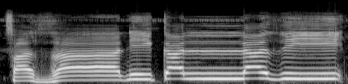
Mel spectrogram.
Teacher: زبان کی نوک اوپر والے 2 دانتوں کے کنارے پہ جب زبان کا کنارہ لگے گا تو ذال ادا ہوگا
